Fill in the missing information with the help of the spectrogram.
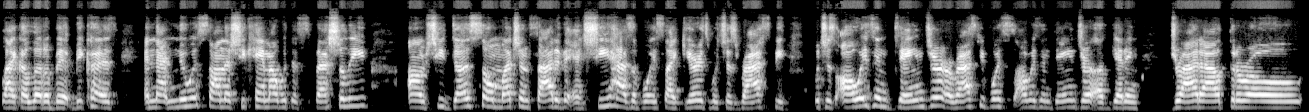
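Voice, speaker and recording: A woman with a raspy voice giving casual, effusive feedback as a judge at a music showcase. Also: mid-range voice, fairly even intonation, brisk, no room sound. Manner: effusive, chatty, full of fillers.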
